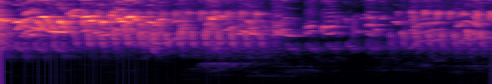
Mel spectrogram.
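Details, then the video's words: Canaries singing as a flock in a big aviary, post-moult rest period before pairing; a bright chorus of fast rolling trills and sharp whistled notes, slightly softer in the second half. "تغريد جماعي لطيور الكناري في سلاكة"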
